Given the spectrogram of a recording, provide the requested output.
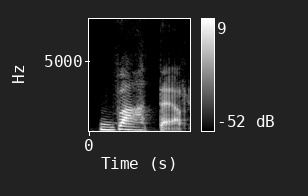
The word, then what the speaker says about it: water: In speech, people may say il water, pronounced water, or often as acronyms vuci or vici.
